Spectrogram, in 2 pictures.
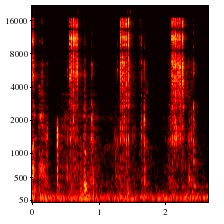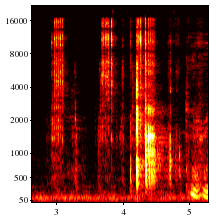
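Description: A ratchet tightens a spark plug on a Toyota Corolla, giving short bursts of quick clicking in an irregular rhythm, close and fairly quiet, with a brief louder metallic rattle near the end.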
